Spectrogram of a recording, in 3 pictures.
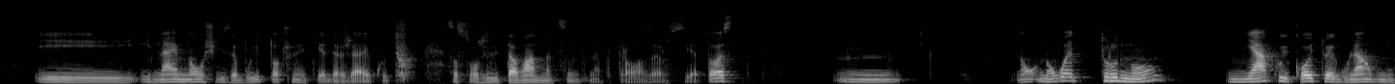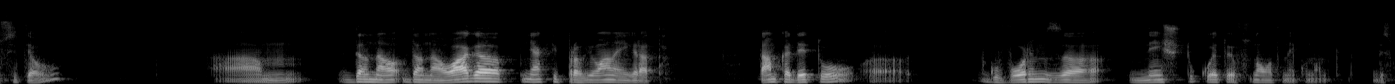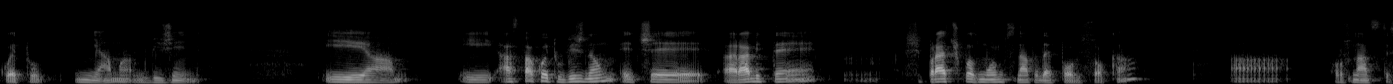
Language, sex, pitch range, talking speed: Bulgarian, male, 105-135 Hz, 105 wpm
